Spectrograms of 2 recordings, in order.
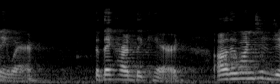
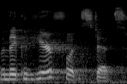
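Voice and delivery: plain

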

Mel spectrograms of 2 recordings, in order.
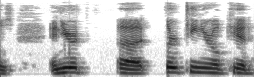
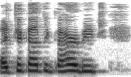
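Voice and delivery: mock high, frightened, spurted-out blurt; 5 semitones higher than usual. Describing a husband whose wife says they need to talk, retelling a frightened blurt. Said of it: "he just starts spurting out".

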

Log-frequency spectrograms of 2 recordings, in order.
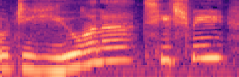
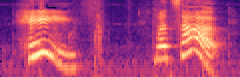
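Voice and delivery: deliberately altered, pitched-up, raised voice; 6 semitones higher, 8 dB louder than usual. Greeting friends as they join in, in a higher-pitched voice. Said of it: "Making your voice higher?".

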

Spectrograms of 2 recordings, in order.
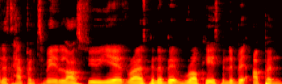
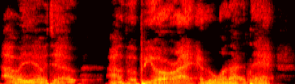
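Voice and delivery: breathy, close-mic podcast-style whisper; 7 semitones lower, 6 dB quieter than usual. Mocking podcast ASMR, whispering into a microphone: imitating a podcast whisper. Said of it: "whispering into a microphone".

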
